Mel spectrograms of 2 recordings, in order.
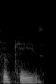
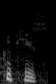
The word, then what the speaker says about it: Suki: say for me again Suki Suki okay so it's not cookies no just wanted to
